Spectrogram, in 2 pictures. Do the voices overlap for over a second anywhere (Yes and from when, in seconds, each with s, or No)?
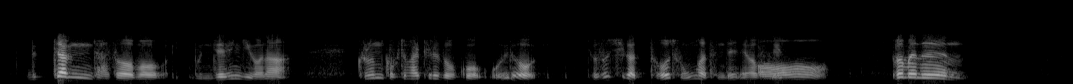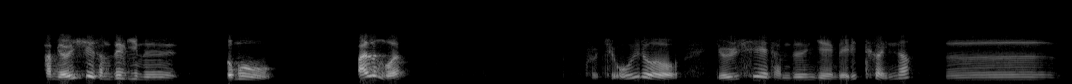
No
